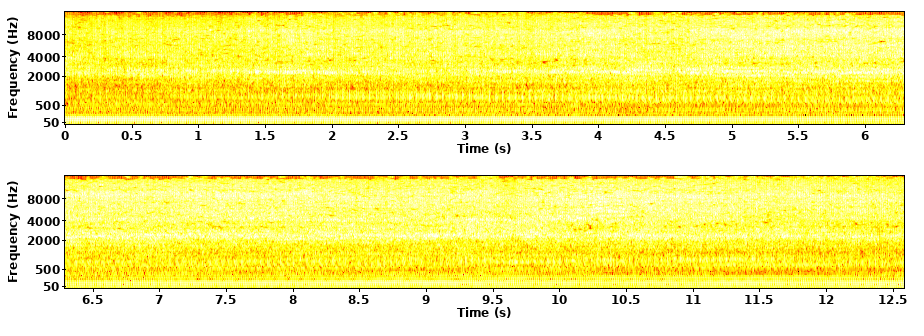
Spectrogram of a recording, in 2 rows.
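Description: New Holland 3630 tractor's three-cylinder diesel engine running loud and steady while pulling two harrows.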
